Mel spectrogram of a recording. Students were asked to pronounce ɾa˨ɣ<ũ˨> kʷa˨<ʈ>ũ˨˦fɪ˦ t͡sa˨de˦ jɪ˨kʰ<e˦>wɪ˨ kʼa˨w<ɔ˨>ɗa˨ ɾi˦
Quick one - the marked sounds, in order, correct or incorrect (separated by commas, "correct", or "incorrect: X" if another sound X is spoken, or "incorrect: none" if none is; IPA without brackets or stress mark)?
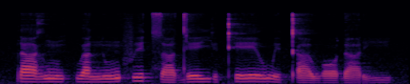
correct, incorrect: n, incorrect: eː˦, correct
